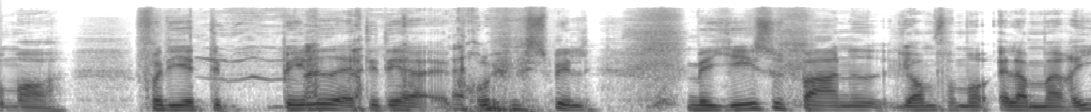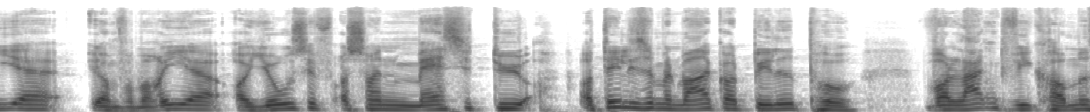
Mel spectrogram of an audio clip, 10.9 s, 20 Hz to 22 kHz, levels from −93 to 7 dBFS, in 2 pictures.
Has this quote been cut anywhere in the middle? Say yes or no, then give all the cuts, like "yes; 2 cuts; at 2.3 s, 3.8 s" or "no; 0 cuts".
yes; 1 cut; at 8.3 s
